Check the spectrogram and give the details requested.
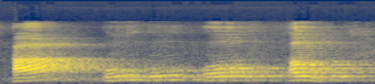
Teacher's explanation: ये 500 स्वर जीभ के पश्च भाग से बोले जाएंगे, या इन्हें बोलते समय जीभ का पश्च भाग सक्रिय रहेगा, क्रियाशील रहेगा। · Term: पश्च स्वर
